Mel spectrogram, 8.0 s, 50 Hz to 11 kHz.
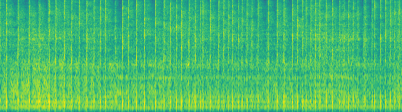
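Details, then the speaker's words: Jiffy Stealth STX 10-inch ice auger with a 3 hp Tecumseh two-stroke, running on fresh 91 non-ethanol fuel. Fast, steady buzz with even firing pulses and no misses or surging; it runs well, though loud and popping. "she really spins holy mackerel so all right so the jiffy here is running good i mean we put fresh fuel in it and then it was popping off and definitely very loud"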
